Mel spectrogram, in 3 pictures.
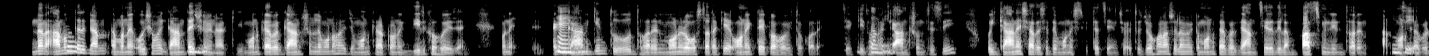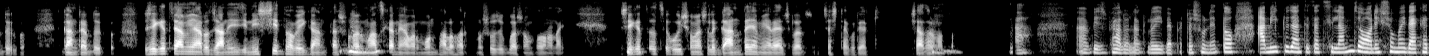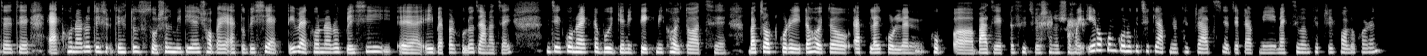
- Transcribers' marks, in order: other noise; tapping; other background noise; throat clearing
- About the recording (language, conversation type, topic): Bengali, podcast, খারাপ দিনের পর আপনি কীভাবে নিজেকে শান্ত করেন?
